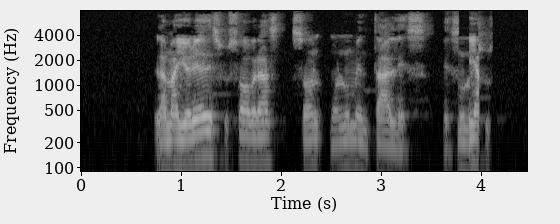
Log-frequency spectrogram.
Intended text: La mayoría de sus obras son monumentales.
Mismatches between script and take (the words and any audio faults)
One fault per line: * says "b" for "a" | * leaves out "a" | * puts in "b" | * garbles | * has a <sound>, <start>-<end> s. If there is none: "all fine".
* garbles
